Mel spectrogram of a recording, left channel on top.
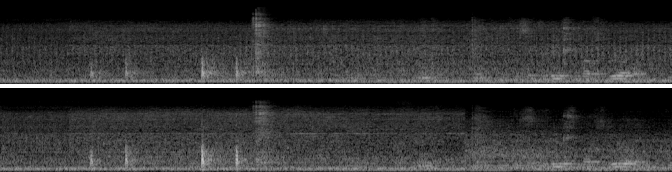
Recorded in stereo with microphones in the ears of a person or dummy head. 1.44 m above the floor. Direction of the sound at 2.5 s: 45° left (ahead or behind).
